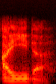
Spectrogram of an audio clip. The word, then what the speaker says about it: Aida: in chat apparently it it is aida is how it's pronounced oh that's okay that's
